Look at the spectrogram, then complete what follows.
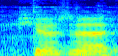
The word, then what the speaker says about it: Piotr: Piotr Kropotkin. Pieter? Like Piotr. Peter. Let me just look up how to spell it.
